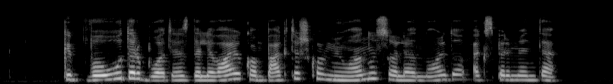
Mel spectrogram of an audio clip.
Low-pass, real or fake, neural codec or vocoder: 9.9 kHz; real; none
